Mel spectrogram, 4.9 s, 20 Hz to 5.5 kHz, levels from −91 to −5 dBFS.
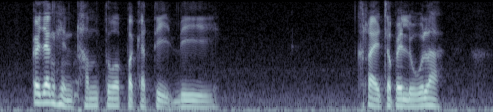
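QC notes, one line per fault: throughout, aliasing: content above 5.5 kHz folds back below it, leaving sibilants gritty and metallic. This fits an unfiltered drop to 11 kHz. Aliases sit about 30 dB down.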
